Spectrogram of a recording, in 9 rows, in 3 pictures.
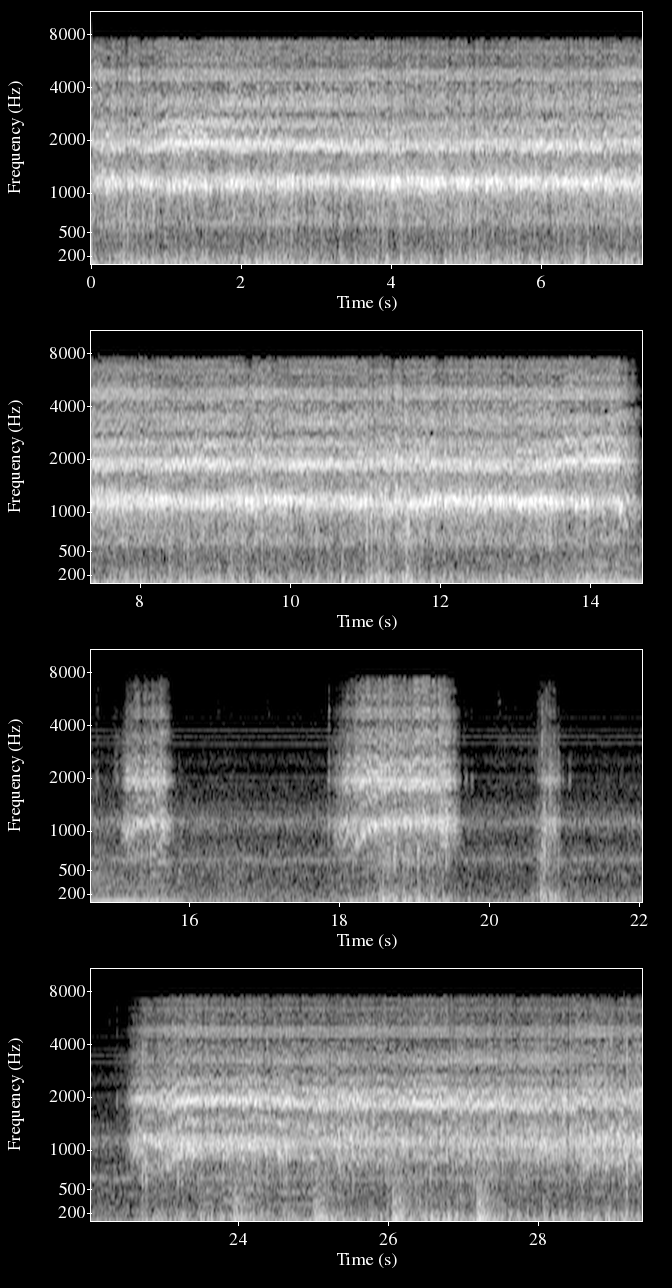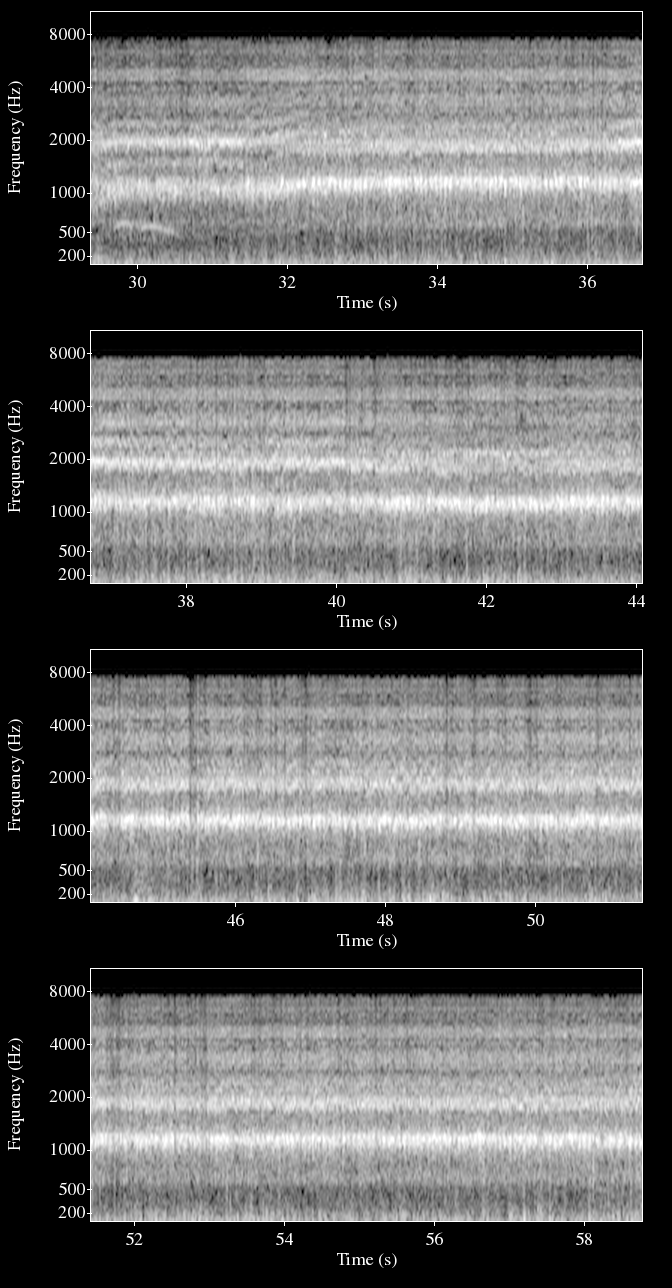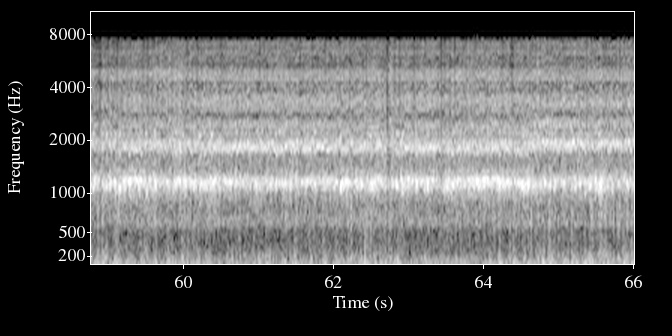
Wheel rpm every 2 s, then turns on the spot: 160, 160, 160, 160, 160, 160, 160, 60, 10, 90, 10, 80, 120, 110, 120, 130, 150, 160, 160, 160, 150, 150, 160, 160, 160, 160, 160, 160, 160, 160, 160, 160, 160.
20-22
